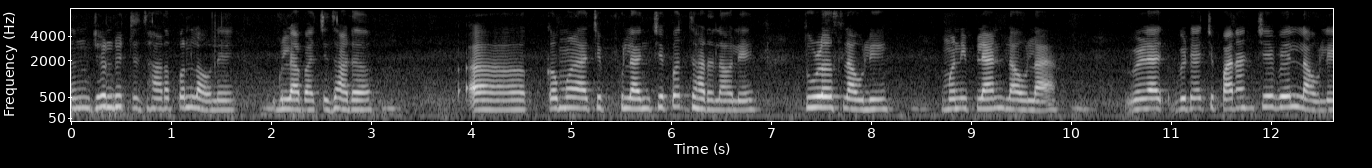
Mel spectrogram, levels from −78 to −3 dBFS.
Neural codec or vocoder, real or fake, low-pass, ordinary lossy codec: none; real; none; none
